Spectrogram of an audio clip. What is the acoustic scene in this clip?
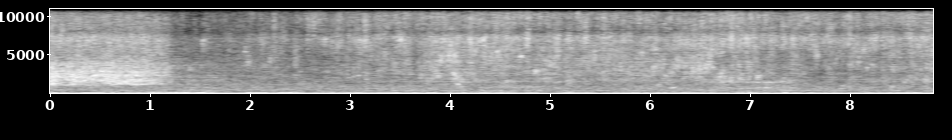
restroom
